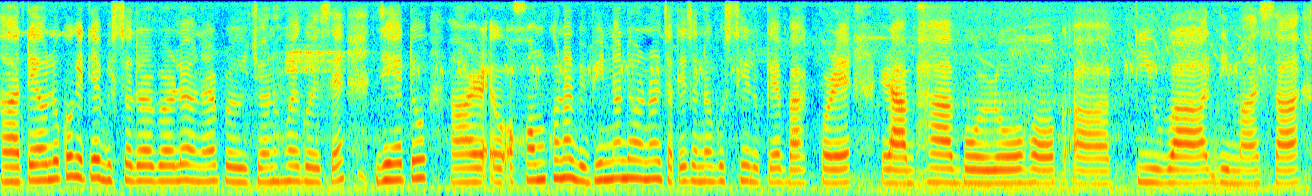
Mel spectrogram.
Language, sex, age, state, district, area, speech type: Assamese, female, 18-30, Assam, Morigaon, rural, spontaneous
